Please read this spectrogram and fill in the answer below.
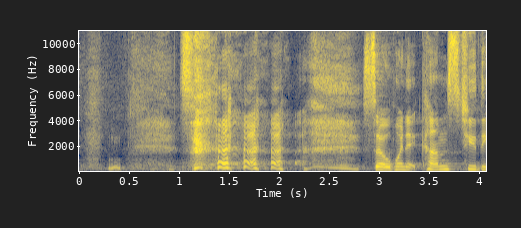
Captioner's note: laughs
